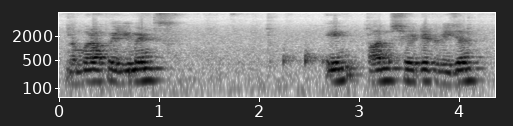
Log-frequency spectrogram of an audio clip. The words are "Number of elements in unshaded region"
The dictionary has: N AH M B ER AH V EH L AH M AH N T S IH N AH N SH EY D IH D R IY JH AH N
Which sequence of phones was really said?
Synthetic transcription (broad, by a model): N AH M B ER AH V EH L AH M AH N T S IH N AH N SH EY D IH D R IY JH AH N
